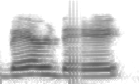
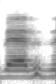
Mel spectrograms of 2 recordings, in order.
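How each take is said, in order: First: It is said with an English-speaker's accent. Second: It is said with a native Spanish accent. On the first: The speaker calls it wrong. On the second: The speaker calls it right. "the Hispanics, you know, they can pronounce it properly"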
